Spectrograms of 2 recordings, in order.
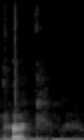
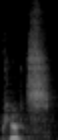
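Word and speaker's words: Pirc: The fuchsia, you misspelled perk. It's spelled like that. Actually, in Russia, or in most countries, they pronounce it Pirts. Like, the C is not pronounced like a K.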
